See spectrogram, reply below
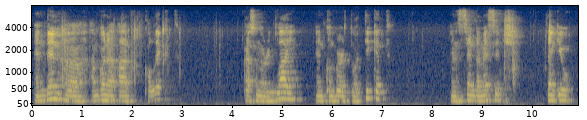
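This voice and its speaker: A man giving an unscripted software tutorial, haltingly narrating each step as he works and thinking aloud. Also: on the high side. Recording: muffled lo-fi, roomy echo, background noise.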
